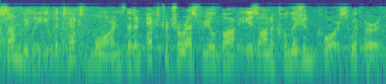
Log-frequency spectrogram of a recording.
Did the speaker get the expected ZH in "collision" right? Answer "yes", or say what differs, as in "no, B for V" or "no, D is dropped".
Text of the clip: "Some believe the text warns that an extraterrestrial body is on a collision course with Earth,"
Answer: yes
